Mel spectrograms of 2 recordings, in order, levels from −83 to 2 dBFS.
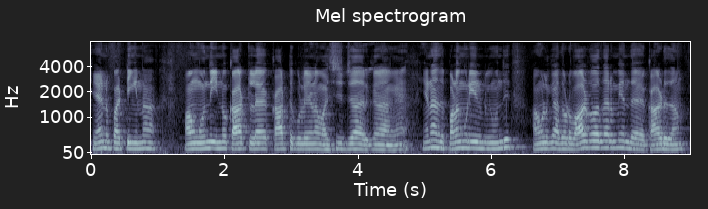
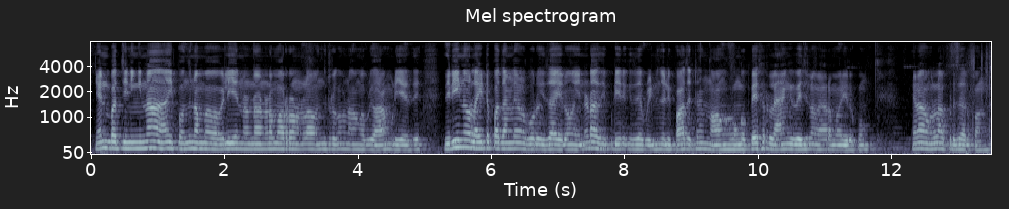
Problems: background sounds at intervals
